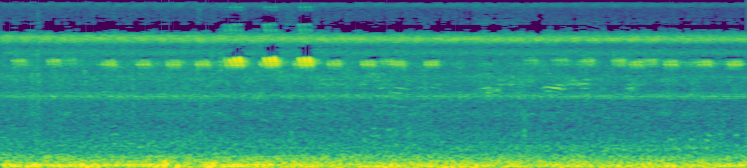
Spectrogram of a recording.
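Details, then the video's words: At a starry-night campsite, crickets repeat bright pulsed chirps a few times per second, strongest in a brief louder burst near the two-to-three-second mark, set against constant low water rush and fire crackle. "Crackling Fire, Crickets, Water Sounds"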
